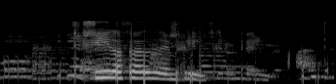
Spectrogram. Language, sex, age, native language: Icelandic, male, 9, Icelandic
